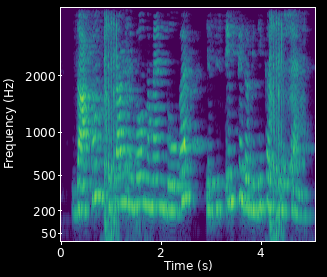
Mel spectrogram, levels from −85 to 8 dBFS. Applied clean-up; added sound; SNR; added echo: classical method WPE with log-MMSE.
